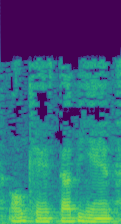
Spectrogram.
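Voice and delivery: low, soft, slow concession; giving-in parent. Acted. Preacher as parents giving in to pleading children, low resigned reply. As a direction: drop it down and give in quietly. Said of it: "Y los papás".

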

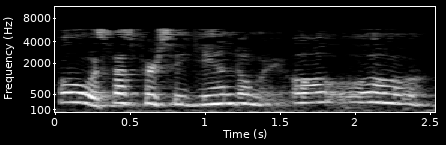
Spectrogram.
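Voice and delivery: high mock-wounded whine; put-on victim's wail; playing the victim. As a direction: moan as if persecuted, hammed-up. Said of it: "actúan como la víctima".

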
